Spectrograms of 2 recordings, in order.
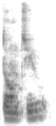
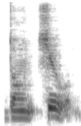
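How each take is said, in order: First: The t and y sounds stay separate. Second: The t and y merge into ch. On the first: The speaker calls it wrong. "Some people say don't you, which is not very correct" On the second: The speaker calls it right. "It's better to say"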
